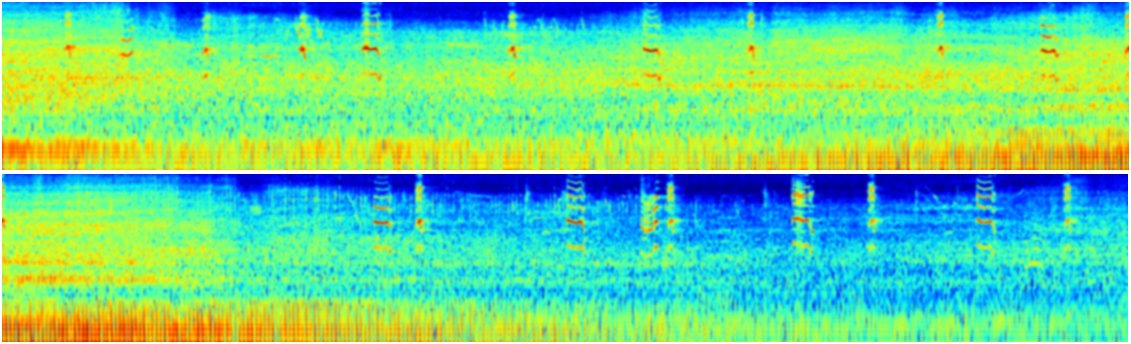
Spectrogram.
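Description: Short, sharp bird calls repeated every second or two, with a pause in the middle. A low rumble runs underneath, swelling in the middle and fading toward the end.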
